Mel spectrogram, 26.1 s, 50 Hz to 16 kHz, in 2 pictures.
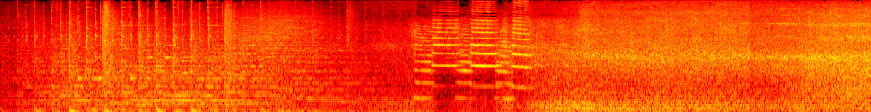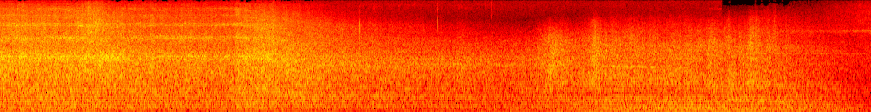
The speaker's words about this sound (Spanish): El sonido que están escuchando es el del AVE, un sonido, el del tren de alta velocidad, que desde hoy se va a poder escuchar también en Asturias, porque hoy, 29 de noviembre de 2023, se inaugura la variante de Pajares de la línea de alta velocidad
